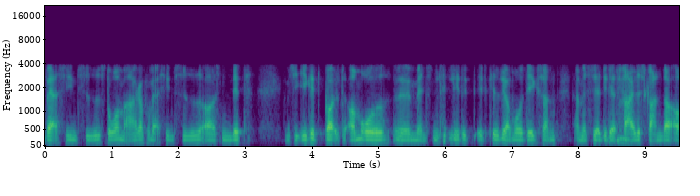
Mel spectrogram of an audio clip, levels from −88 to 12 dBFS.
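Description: Speech throughout sounds rough, buzzy and slightly synthetic, squeezed into a 200 Hz to 3.7 kHz band: the G.729 codec rebuilding the voice from a compact parametric model at what sounds like 8 kbit/s.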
